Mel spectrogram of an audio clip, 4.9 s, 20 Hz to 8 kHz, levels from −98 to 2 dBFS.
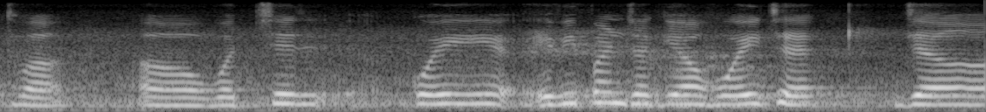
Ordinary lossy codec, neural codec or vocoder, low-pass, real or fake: none; none; 7.2 kHz; real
